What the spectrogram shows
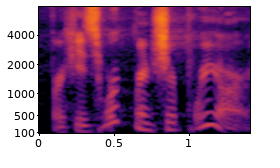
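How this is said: It is said in a Yoda impression.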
